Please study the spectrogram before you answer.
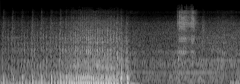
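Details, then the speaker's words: Motorcycle whose radiator cooling fan fell off: rapid clattering knocks ride over the revving engine and die away as it slows, as the loose fan strikes the surrounding parts. "Oh, your fan is hitting something. Did you bend your radiator? No, my fan literally fell off."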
